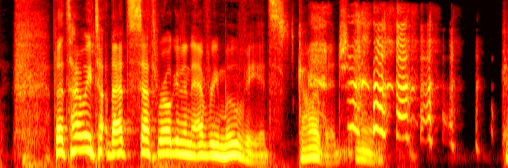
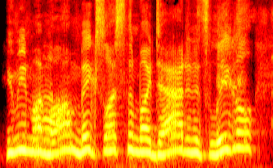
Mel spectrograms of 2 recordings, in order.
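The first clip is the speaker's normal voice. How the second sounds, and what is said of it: Imitates another person's voice. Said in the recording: “That was a really good impression.”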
